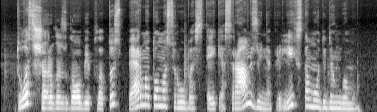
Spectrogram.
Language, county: Lithuanian, Marijampolė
